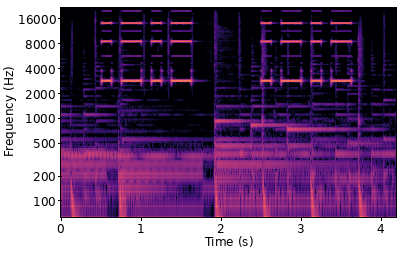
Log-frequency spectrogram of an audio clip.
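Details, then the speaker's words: Omnipod insulin pump reminder tone: two bursts of four high electronic beeps over background music; on hearing a reminder, turn on the PDM and read the on-screen message. "Lorsque vous entendez un rappel, allumez votre PDM et lisez le message qui s'affiche sur l'écran."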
